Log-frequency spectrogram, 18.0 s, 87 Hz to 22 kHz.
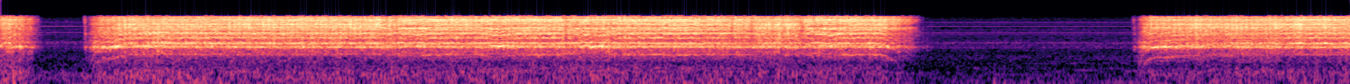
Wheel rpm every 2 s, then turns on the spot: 60, 160, 160, 160, 170, 140, 10, 60, 160.
none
